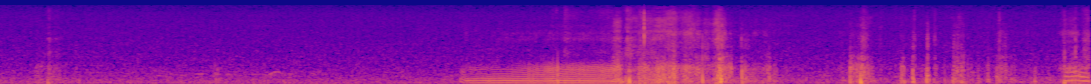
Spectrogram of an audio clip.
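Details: Dog sleeping indoors gives one low, rasping snore after a few quiet seconds, followed by scattered clicks, rustling and handling noises.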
